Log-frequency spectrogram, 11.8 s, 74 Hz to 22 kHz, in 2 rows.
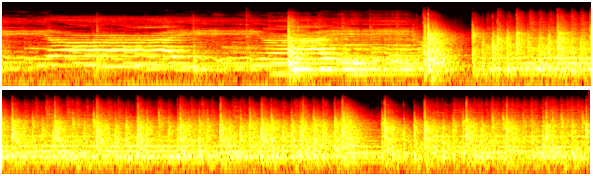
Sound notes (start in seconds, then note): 0.0 guitar, singing; 0.8 clapping; 6.0 guitar, foot tapping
